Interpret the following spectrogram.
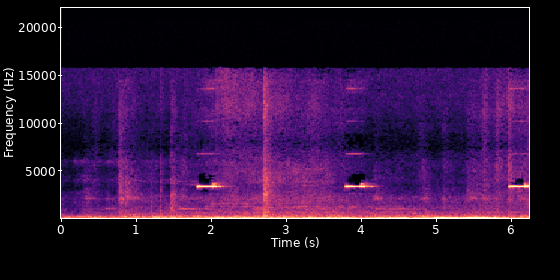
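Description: Otis Gen2 gearless belt-drive traction elevator car running, heard from inside the cab: a low, steady hum that comes up about a second in and holds. Three short high beeps sound about two seconds apart.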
